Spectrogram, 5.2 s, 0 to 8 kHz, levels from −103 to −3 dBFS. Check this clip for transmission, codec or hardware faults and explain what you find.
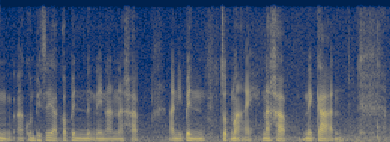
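One fault is audible: a gradual level increase. From 2.27 to 4.54 s there is automatic gain rising. The gain control treats the input as too quiet and lifts it by about 5 dB, so voice and background noise swell together. The call path's band stops at 8 kHz, which fits a wideband codec such as G.722.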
